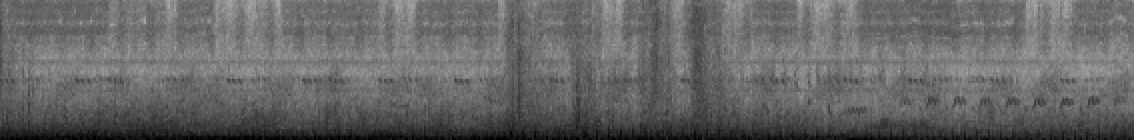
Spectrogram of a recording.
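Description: A helicopter in a French roleplay video game keeps up a steady, continuous rotor drone at constant level throughout, with faint high insect-like chirping above it and no talk.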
